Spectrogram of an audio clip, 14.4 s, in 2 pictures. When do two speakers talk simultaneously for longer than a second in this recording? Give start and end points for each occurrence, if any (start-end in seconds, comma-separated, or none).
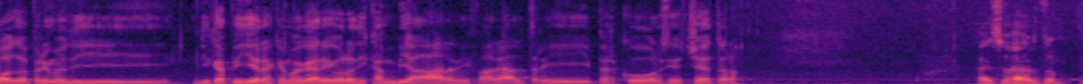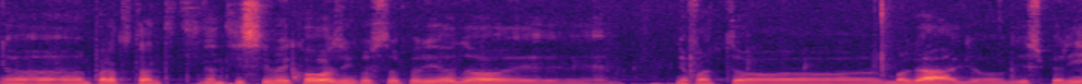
none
